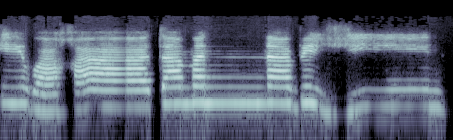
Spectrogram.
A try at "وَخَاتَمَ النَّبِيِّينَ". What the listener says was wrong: Just over here, the kha needs to be a little bit thicker. Wa khataman nabiyyin. So if you just read that portion there. Wa khataman nabiyyin.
